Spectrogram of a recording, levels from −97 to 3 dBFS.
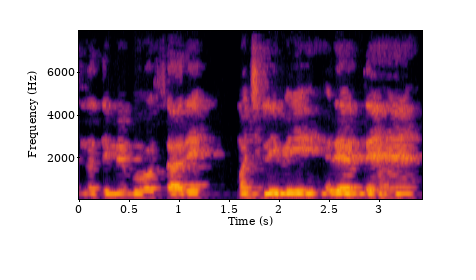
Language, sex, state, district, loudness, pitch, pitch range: Hindi, male, Bihar, Jahanabad, -21 LUFS, 150 Hz, 145-150 Hz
